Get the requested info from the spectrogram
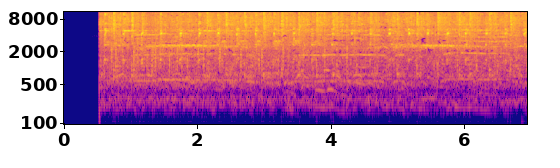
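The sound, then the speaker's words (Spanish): Residents of the Osmayos neighbourhood bang many pots and pans in protest against insecurity, squatting and crime in the area: a dense, continuous clatter, bright metallic clanks overlapping into a loud, steady din that starts abruptly and keeps going without pause. “Lo que se ha vuelto a escuchar también este fin de semana son las cacerolas de los vecinos de Osmayos para protestar por la inseguridad que vive el barrio con las ocupaciones y la delincuencia.”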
